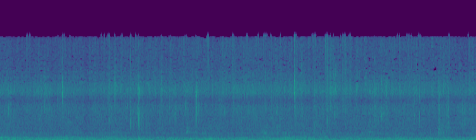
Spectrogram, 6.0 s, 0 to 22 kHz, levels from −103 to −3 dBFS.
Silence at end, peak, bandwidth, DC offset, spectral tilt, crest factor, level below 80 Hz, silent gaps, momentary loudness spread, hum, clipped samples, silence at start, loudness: 0 s; -24 dBFS; 17 kHz; under 0.1%; -2.5 dB/octave; 26 dB; -58 dBFS; none; 2 LU; none; under 0.1%; 0 s; -48 LUFS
